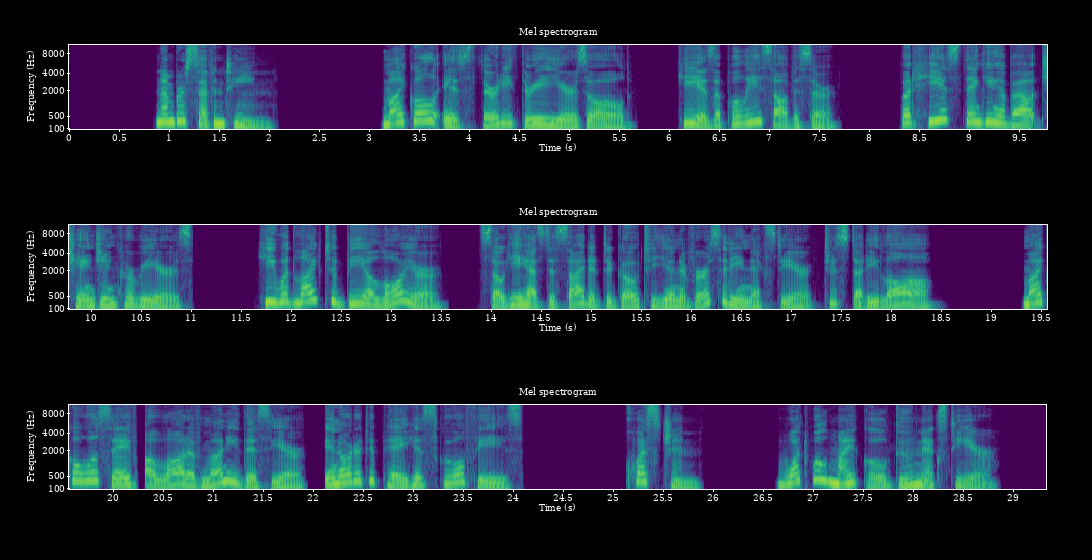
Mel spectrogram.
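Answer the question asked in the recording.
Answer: Go to university to study law.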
